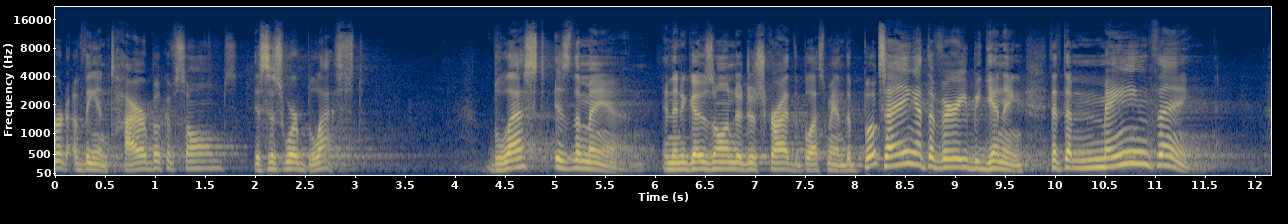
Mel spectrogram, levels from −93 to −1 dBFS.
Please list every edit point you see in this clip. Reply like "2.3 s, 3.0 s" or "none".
1.9 s, 6.0 s, 8.2 s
